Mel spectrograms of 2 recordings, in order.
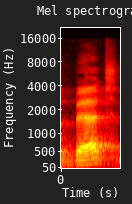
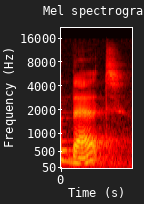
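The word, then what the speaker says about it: ב: So I will mention the dot, when it's in the bet, it's like b, like you're trying to get that dot out of the mouth, b. But when it's not there, you're just v.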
